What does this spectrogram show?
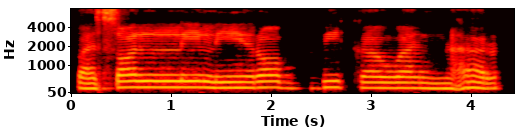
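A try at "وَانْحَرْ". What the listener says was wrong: Nah, itu ha kecil, jangan har. Wan ha ha.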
